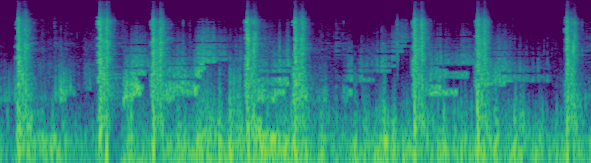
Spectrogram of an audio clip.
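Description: A gun fires single shots one after another outdoors, each crack echoing briefly.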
